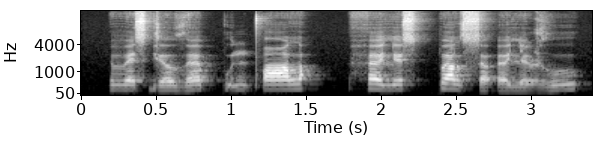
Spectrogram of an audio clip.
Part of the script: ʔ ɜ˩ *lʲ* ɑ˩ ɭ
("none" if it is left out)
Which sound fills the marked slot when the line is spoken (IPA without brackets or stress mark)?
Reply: lʲ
